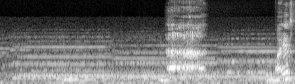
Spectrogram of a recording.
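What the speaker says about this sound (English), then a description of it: "Why does coffee make me burp?" A person burps after drinking coffee, one short throaty belch and then a second, under a steady background hum.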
